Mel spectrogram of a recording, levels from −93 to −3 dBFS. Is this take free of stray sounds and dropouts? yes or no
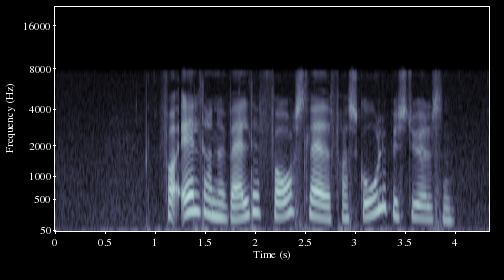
yes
